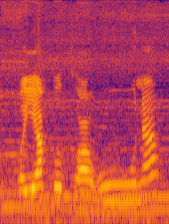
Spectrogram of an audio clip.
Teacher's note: یہاں پر قاف حروف قلقلہ میں سے ہے اور ساکن بھی ہے، اس کو تھوڑا ہلا کر پڑھیں گے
